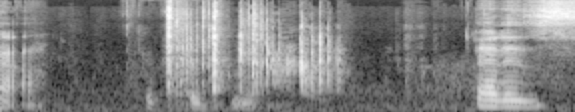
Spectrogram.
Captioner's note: dice rolling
